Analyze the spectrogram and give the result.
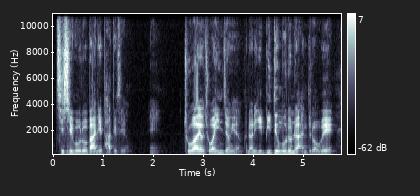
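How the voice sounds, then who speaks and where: A man preaches a sermon with a fairly low voice. He keeps asking the congregation questions. He drops to quiet lines and then rises to loud, emphatic ones. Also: animated, a little fast. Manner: rhetorical questions to the congregation, swings between soft and loud. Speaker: pastor.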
